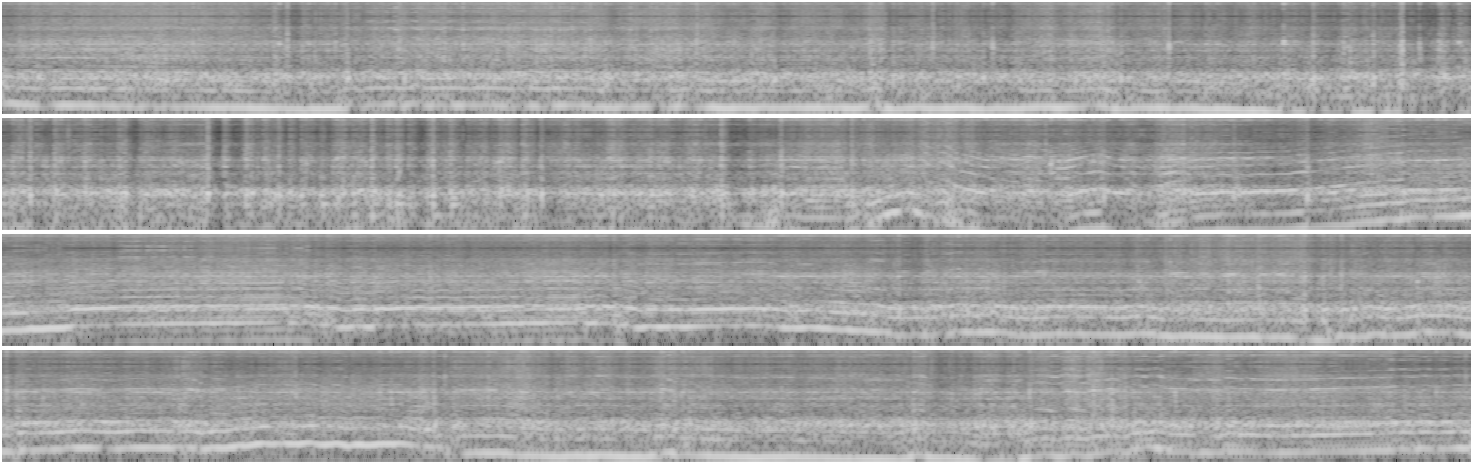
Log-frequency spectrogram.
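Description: Rally car engine heard from inside the cabin, revving up and down as the driver works the throttle and gears, over steady tyre and road noise. The pitch holds steady at first, drops and dips through the middle, then climbs sharply about halfway and keeps rising and falling.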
